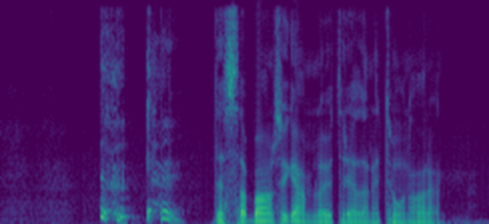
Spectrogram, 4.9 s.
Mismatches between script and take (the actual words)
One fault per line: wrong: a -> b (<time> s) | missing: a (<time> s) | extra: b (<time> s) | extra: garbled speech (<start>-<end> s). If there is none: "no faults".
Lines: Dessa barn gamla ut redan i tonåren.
extra: ser (2.7 s)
